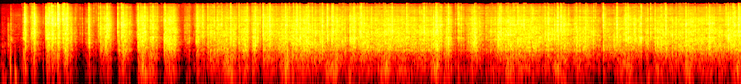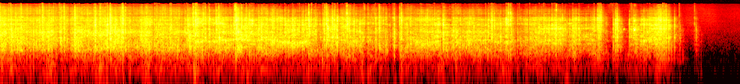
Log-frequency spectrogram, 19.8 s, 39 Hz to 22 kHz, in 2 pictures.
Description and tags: Coffee & Spice Grinder 1
A stereo recording of a hand cranked coffee and spice grinder grinding whole black peppercorns finely. The grinder is made of wood and steel with cast iron, serrated male and female conical grinding surfaces. Zoom H2 front on-board mics.
crushing, grinding, pepper, stereo, mill, xy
